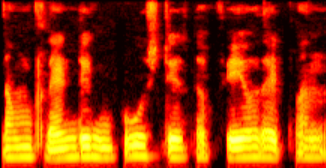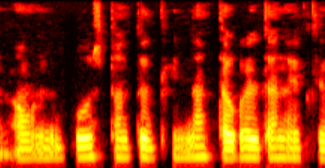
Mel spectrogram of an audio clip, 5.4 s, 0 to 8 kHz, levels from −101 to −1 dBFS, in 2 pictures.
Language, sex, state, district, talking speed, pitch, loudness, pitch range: Kannada, male, Karnataka, Shimoga, 155 wpm, 130 Hz, -23 LUFS, 125-135 Hz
